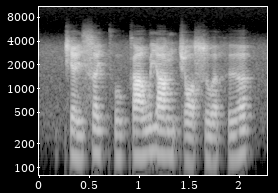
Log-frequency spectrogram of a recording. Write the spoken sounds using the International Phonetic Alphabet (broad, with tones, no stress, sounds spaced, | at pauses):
c e˨˩˦ j s ə˧˥ j t̪ʰ u˨˩ k a˧˥ w j a˧ ŋ c ɔ˨˩ s u˨˩ ə̯ h ɨ˧˥ ə̯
